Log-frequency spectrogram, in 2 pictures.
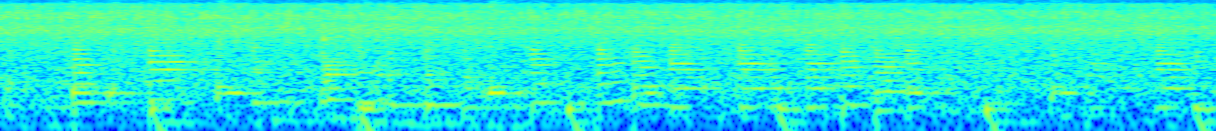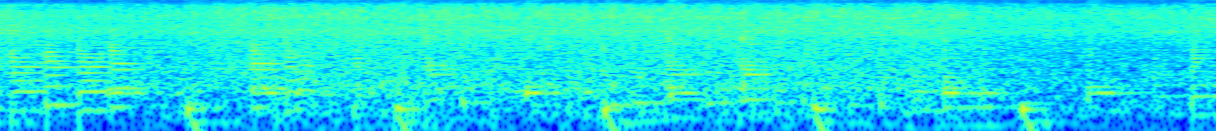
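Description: Background music with a drum beat and short melodic notes, laid over the steady rush of water pouring over a weir.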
